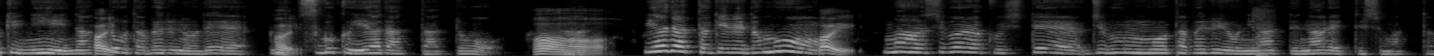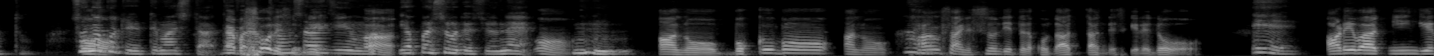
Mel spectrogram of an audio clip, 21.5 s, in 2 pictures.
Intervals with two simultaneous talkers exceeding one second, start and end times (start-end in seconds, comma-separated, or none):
12.4-13.8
